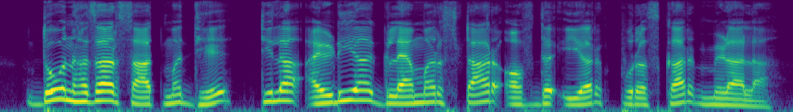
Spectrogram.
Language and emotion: Marathi, neutral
